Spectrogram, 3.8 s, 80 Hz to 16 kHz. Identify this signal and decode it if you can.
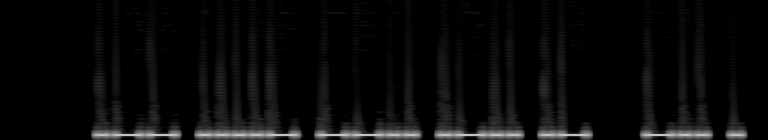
Morse code, heard as a keyed tone, about 28 wpm, 700 Hz. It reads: W4ZLA DE
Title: USA Callsign DE Callsign 28wpm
